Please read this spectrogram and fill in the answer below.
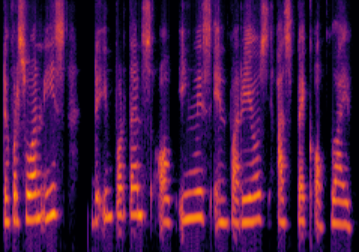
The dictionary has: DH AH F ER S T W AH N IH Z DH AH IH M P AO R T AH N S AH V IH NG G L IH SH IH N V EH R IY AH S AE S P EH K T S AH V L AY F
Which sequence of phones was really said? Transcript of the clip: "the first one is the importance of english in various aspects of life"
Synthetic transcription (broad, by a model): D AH F ER S T W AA N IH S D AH IH M P AO R T AH N S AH F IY NG G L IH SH IH N F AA R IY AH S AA S P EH K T AH F L AY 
